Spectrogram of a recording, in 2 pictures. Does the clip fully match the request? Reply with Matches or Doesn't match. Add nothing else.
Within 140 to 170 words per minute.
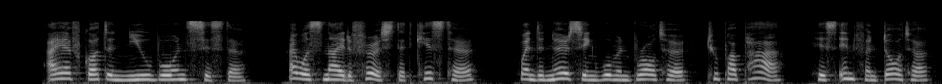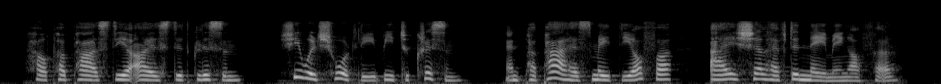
Matches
